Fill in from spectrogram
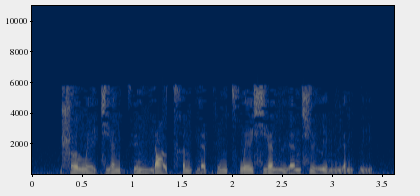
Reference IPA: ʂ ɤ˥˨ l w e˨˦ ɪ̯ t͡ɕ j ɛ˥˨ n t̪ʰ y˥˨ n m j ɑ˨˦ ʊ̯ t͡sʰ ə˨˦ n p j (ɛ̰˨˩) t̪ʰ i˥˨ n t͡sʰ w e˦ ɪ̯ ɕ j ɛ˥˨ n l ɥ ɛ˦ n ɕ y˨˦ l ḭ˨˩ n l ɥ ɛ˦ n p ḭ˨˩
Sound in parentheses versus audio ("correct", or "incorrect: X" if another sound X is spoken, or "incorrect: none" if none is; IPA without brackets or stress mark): correct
